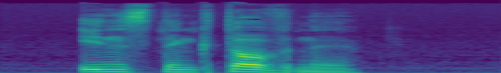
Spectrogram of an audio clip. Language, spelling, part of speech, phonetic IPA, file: Polish, instynktowny, adjective, [ˌĩw̃stɨ̃ŋkˈtɔvnɨ], Pl-instynktowny.ogg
